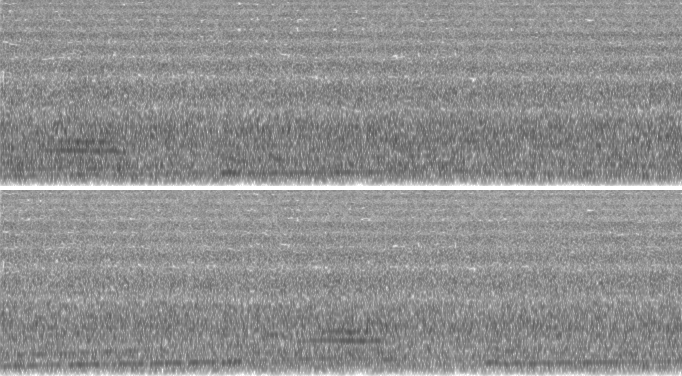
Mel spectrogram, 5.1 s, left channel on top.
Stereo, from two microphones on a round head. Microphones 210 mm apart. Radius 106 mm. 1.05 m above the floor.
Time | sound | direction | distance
0.0 | running water | centre (ahead or behind) | 2.5 m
